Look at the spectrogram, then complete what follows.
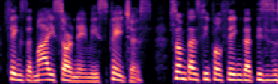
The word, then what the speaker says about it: Pagès: And Pages, not Pages. It has an accent on the E, which I can never type because I don't have a keyboard to type Catalan accents.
